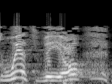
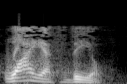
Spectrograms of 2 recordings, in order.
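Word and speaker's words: Wytheville: Us being from Withville, properly pronounced Withville, but most people around call it Wyethville.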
